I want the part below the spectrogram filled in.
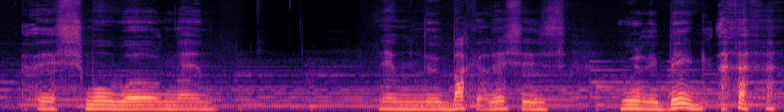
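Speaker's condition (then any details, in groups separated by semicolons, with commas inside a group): Motor neurone disease; tongue affected, limited talking, eating, swallowing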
